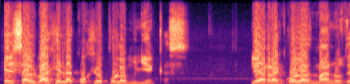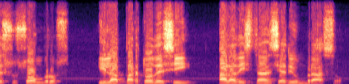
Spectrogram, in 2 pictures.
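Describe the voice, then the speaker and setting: A man reading a novel aloud in scripted narration, at a steady, measured pace. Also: medium pitch. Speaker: audiobook reader.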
